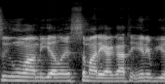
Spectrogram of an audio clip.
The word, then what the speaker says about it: Umanmielen: Today we going to go over Princely Umami Yellen. Yes, that's the correct pronunciation. Let me know if it's not though. Um, but I'm pretty sure it's Prince Umami Yellen.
